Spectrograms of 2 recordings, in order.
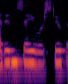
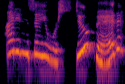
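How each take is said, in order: First: It is flat, with no word stressed. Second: The stress falls on the word stupid. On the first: The intended meaning is unclear. "When they're monotone" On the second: A different insult was used. "I said you were something else"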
